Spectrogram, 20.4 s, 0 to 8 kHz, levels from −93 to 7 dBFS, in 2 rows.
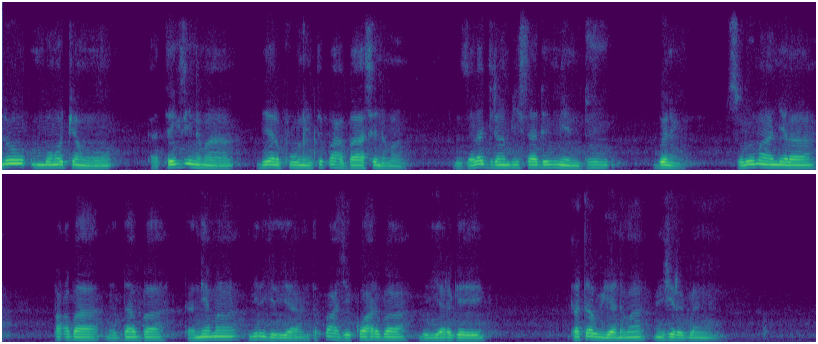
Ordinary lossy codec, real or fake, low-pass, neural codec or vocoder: Opus, 24 kbps; fake; 7.2 kHz; vocoder, 44.1 kHz, 80 mel bands, Vocos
